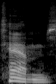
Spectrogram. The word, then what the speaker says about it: Thames: his custom emoji and i do believe it's pronounced tems says cdj thank you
